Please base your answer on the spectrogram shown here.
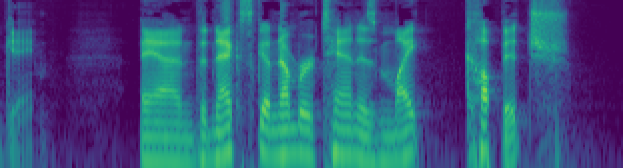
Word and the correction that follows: Kupchak: Pardon me if I'm pronouncing that wrong. – Kupchak.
